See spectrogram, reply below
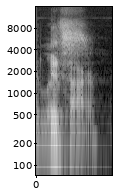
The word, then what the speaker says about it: Lothar: True fans say Lothar. – It's like Zoltar. It's a Lothar. Lothar. – Lothar? – It's a goddamn acronym. You can say it however you please. – I pronounce the R. – Yeah. It's a hard R. – Hard R.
